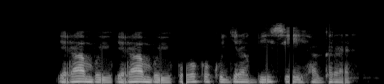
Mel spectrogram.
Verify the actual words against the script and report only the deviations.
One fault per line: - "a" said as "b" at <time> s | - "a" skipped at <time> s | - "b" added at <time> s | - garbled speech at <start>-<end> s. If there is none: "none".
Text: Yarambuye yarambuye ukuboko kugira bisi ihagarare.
none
